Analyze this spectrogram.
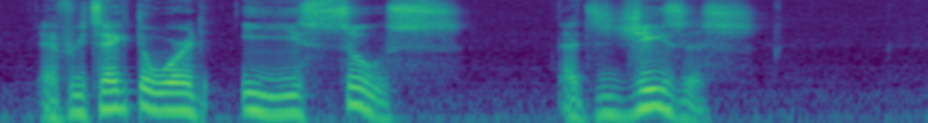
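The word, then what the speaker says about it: Иисус: If we take the word Iisus, that's Jesus, first two letters are exactly the same. Each one is its own syllable. Iisus.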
